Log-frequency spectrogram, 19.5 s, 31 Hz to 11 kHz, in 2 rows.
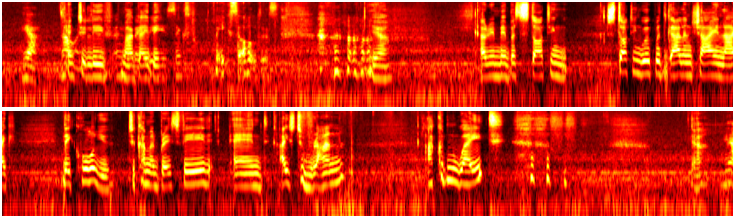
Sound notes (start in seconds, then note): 4.2 laughing; 16.6 laughing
